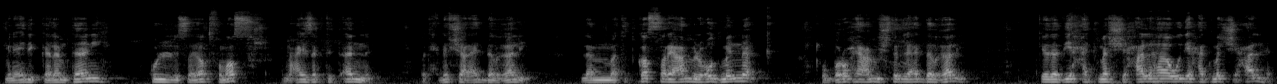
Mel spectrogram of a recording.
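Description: A man's voice: mid-range voice, fast talker. A man with an Egyptian Arabic accent, hosting a fishing channel and making an earnest, pleading direct-to-camera appeal, repeating phrases for emphasis.

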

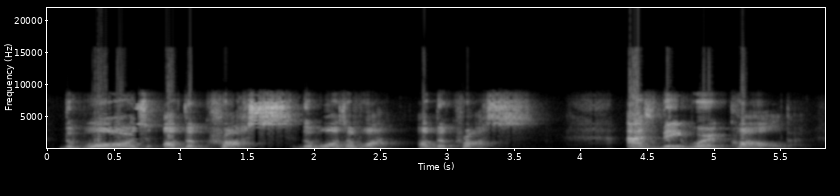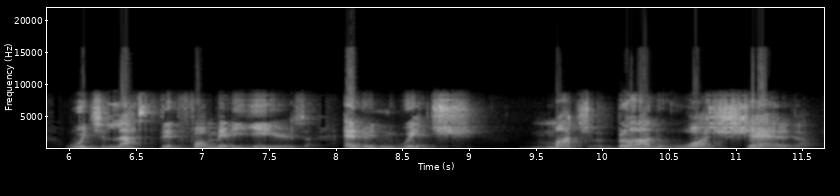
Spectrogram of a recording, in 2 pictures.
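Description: A male preacher delivers a sermon in a high, lively voice that swoops up and down. He speaks slowly and stretches words out for emphasis as he reads scripture. The recording has a roomy echo. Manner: emphatic, drawn-out preaching cadence.

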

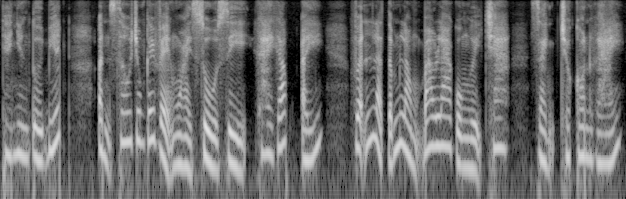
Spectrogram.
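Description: A woman storyteller reading a first-person country story in a calm, measured way. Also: medium pitch, slightly rough, no room sound, clean studio sound. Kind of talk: first-person scripted narration of a late-night story.

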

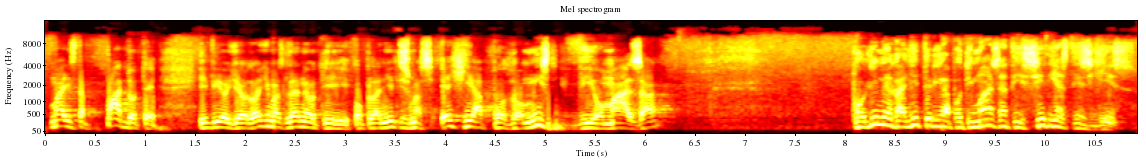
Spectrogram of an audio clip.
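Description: A middle-aged man, a philosophy professor, delivering a lecture in an animated, emphatic storytelling manner, with a husky voice. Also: medium pitch. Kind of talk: university-style lecture. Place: lecture hall at a military school.

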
